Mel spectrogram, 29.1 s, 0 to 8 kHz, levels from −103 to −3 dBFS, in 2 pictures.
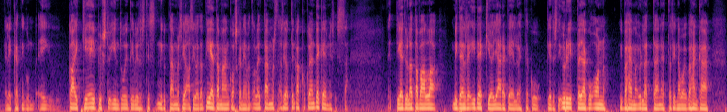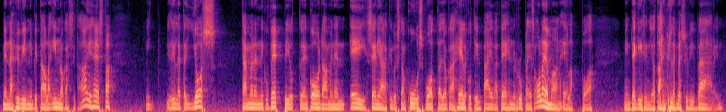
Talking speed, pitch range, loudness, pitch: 165 wpm, 100-110 Hz, -24 LUFS, 105 Hz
